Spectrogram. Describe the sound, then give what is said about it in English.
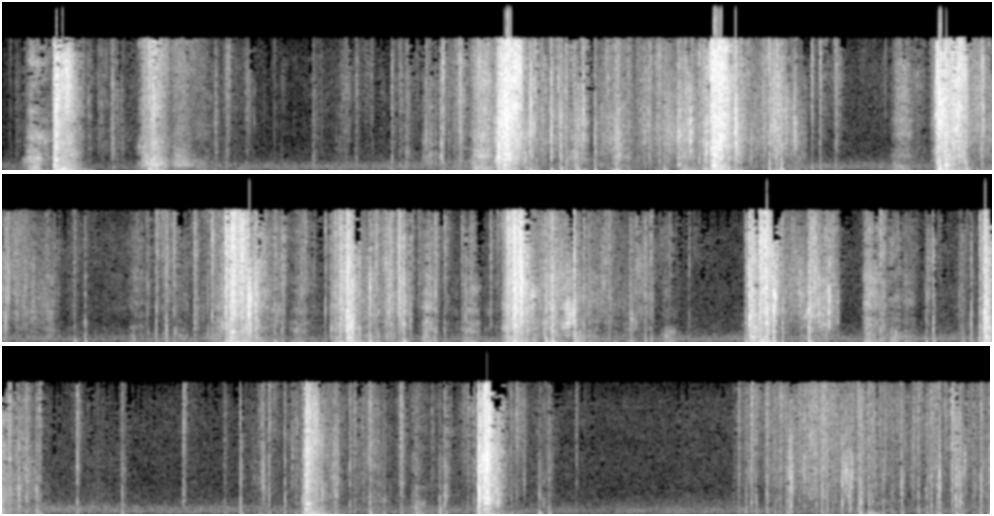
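Male bighorn sheep clash horns in battle in the Yellowstone wilderness at the end of autumn, sharp cracking impacts repeating at irregular intervals, roughly a dozen loud hits with softer knocks and scuffling in between, and no voices. “As the sound of their battles echoes across the Yellowstone wilderness, it marks the end of autumn.”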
